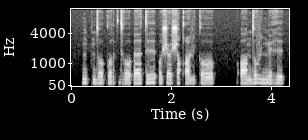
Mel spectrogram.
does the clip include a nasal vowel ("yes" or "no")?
no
